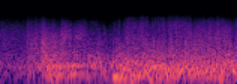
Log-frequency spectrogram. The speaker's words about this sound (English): leading seaman Frank and an officer are thrown off their feet by a violent explosion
